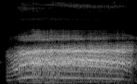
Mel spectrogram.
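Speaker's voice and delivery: big growling roar; bear roar. Shown as a demonstration. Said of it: "growl real loud".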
